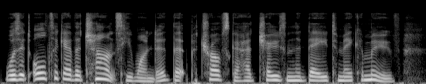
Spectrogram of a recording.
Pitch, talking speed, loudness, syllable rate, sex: 190 Hz, 225 wpm, -17 LUFS, 6.3 syllables/s, female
